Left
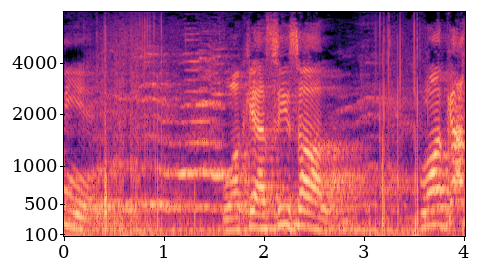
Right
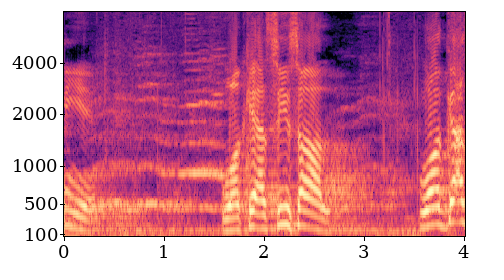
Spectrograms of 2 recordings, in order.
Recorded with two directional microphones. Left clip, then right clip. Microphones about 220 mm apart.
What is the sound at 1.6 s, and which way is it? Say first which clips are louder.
Speech: right 10 dB; 60° right (ahead or behind).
